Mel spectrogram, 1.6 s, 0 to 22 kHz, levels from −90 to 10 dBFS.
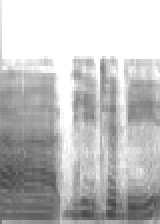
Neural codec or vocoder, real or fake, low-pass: autoencoder, 22.05 kHz, a latent of 192 numbers a frame, VITS, trained on one speaker; fake; 7.2 kHz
